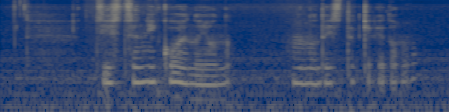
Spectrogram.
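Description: A young woman's voice speaking in two short phrases, one about a second in and one about three seconds in.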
